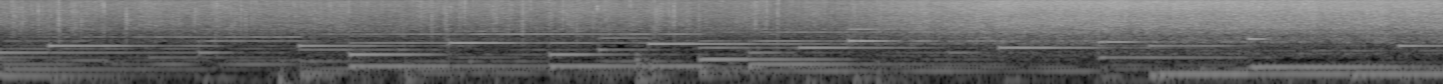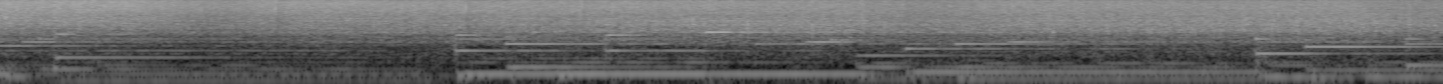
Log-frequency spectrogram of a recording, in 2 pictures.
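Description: Sliced mushrooms and diced onion sizzling in a frying pan, a steady hiss that grows louder about a third of the way in. Gentle background music with held notes plays throughout.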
